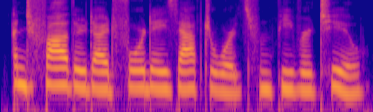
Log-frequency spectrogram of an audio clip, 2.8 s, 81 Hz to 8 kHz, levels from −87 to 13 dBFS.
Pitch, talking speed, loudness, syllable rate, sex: 215 Hz, 195 wpm, -17 LUFS, 5.1 syllables/s, female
